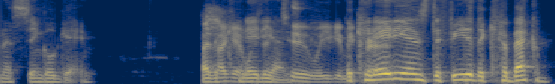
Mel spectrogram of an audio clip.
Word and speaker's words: Canadiens: Achieved by the Montreal Canadiens, and that's how they say it. They don't say Canadians, they say Canadiens.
